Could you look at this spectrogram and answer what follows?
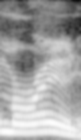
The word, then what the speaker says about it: Maroon: Courtney Maroon, who wanted to remind us that her last name is pronounced like the color, how far in advance will the kickoff for the State South Carolina game be decided?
